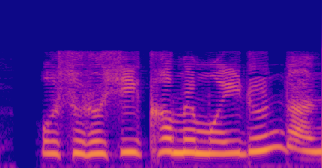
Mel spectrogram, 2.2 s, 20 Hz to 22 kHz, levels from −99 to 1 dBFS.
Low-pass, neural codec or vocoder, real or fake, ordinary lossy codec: 7.2 kHz; none; real; none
